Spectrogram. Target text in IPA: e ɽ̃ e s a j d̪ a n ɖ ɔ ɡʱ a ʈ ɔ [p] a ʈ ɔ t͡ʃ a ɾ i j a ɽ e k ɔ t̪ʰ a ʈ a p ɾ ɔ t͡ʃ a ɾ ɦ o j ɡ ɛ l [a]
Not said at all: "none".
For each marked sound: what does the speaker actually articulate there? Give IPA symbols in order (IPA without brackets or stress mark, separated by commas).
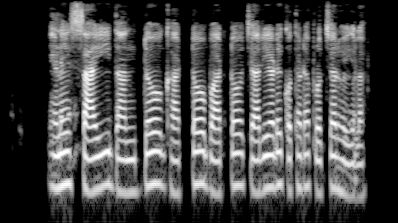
b, a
